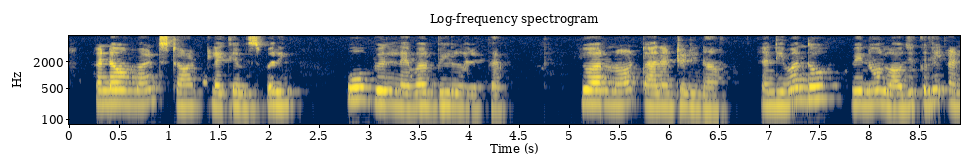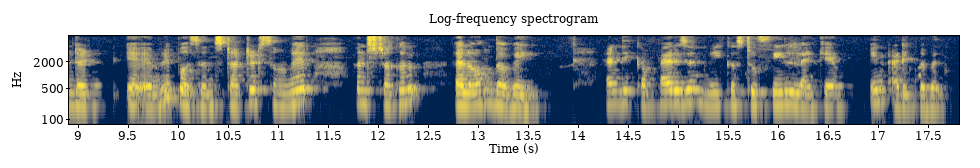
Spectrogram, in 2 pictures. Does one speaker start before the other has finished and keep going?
No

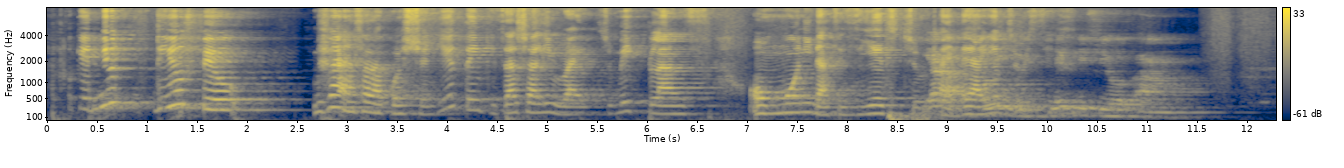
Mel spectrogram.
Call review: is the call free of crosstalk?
No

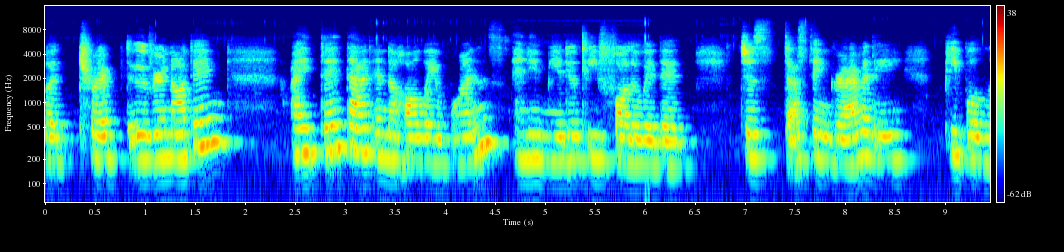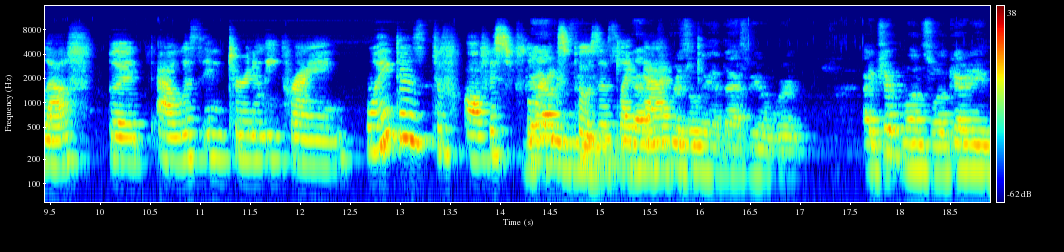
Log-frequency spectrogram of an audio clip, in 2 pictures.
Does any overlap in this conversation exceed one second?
Yes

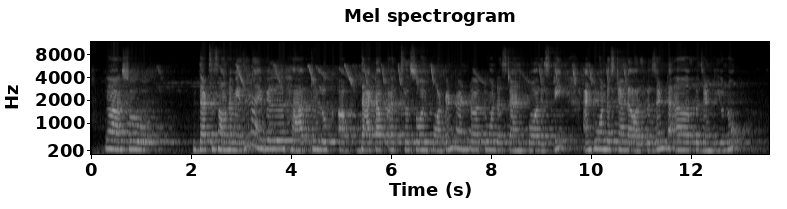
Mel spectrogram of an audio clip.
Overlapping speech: No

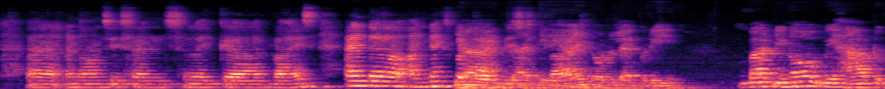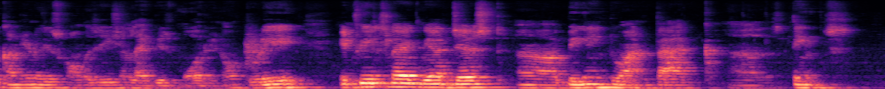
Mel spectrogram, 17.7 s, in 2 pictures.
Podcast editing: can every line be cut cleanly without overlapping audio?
No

